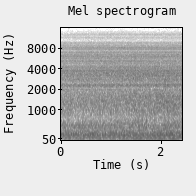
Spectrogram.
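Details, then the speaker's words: Sears Silvertone Twin Twelve 1484 tube amp, signal tracer on a 12AX7 pin 3 cathode resistor, no tube in socket; steady ocean-like rushing hiss with low hum; noisy resistor likely adding preamp noise, to be replaced. "got another noisy resistor here that could explain some of the noise coming in on the 12ax7 so we're gonna swap that out"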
